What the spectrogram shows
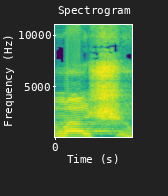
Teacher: Jangan lupa qalqalahnya kita sebut kalau di akhir ayat itu qalqalah kubra.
